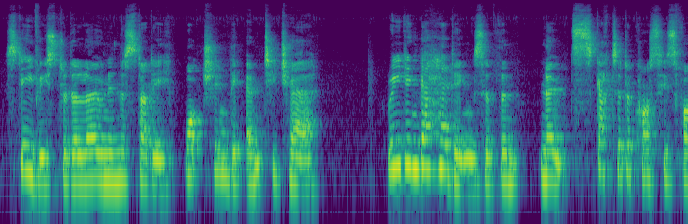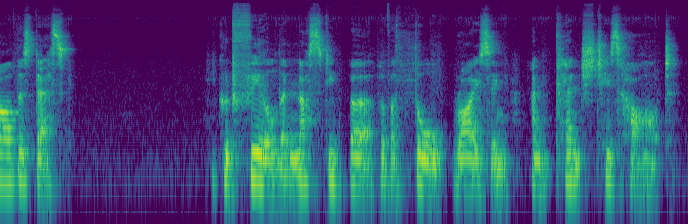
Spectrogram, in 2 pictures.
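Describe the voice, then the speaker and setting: Woman narrator, literary storytelling, dramatic and measured, mid-pitched, frequent vocal fry. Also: fairly bright tone, reverberant, rough recording. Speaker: story reader.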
